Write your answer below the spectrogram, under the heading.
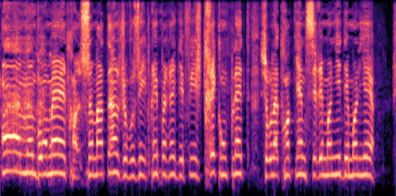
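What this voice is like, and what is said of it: Exaggerated Coulommiers accent, cleft-lip speech. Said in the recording (French): “le pittoresque accent de Coulommiers, aggravé cet accent par un bec de lièvre mal opéré”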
